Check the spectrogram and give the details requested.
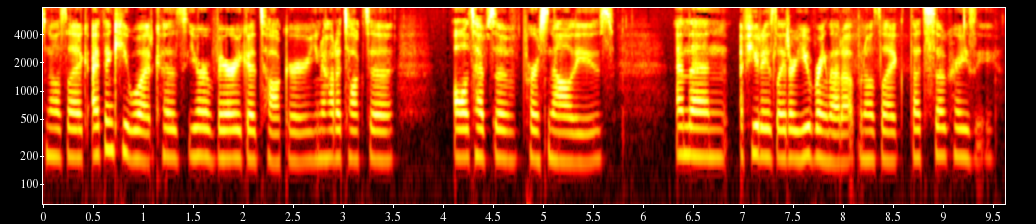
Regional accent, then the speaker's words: Johns Creek, Georgia, United States; also born or lived in Duluth, Georgia; I'm not from DeKalb. Originally, I'm from Johns Creek

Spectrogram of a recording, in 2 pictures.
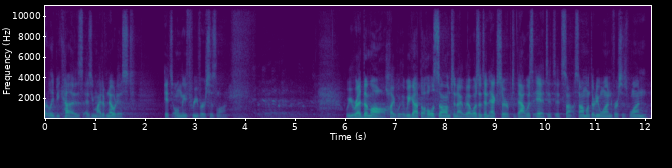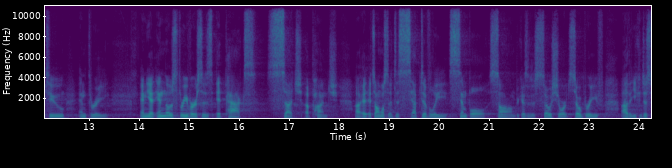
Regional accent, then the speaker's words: United States; as an American citizen

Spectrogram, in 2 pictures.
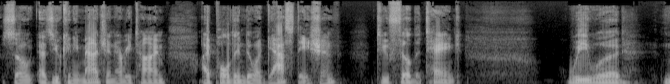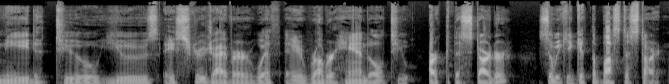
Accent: Pacific Northwest, United States; I am born and raised in the Pacific Northwest

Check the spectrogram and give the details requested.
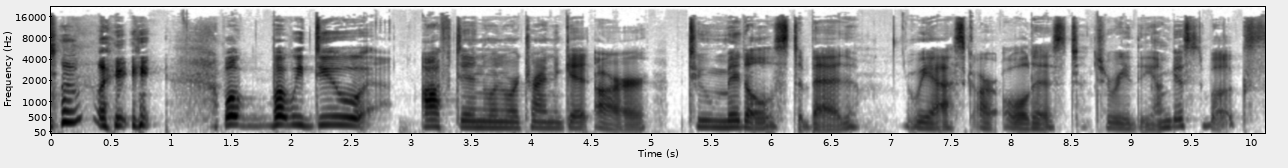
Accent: Minnesota, United States; we're from Minnesota

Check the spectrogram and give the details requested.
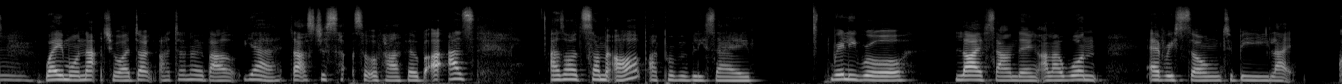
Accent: Surrey, South East England, United Kingdom; I come from Surrey, so yeah, just sort of outside South London

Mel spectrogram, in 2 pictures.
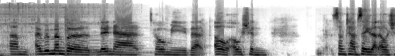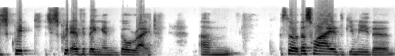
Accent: Northern Vietnam, Vietnam; as a Northerner

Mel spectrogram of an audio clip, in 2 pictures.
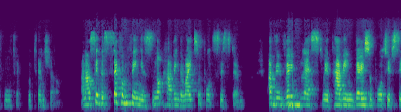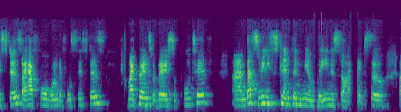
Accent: Nigeria; also born or lived in England; I'm Nigerian by birth. I run a business in Nigeria

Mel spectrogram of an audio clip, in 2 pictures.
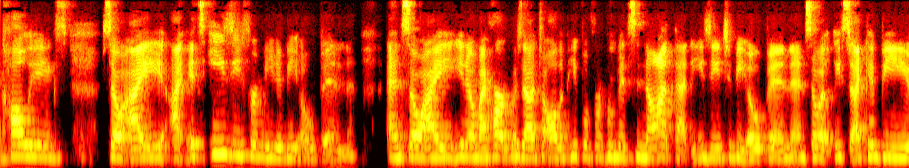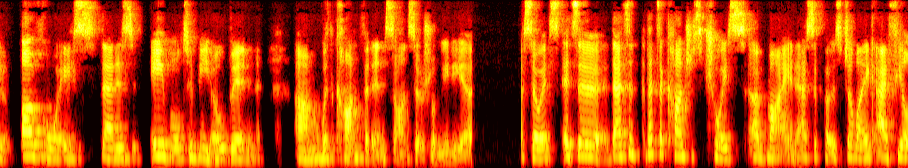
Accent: New York City, New York, United States; now in Durham, United States; I grew up in New York City, and I would rather live here

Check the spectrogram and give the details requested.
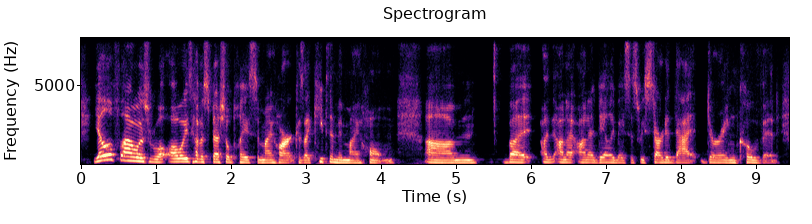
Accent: New Jersey, United States; also born or lived in Chicago area; now in Chicago, United States; I grew up in New Jersey, so we would go to the Jersey Shore.

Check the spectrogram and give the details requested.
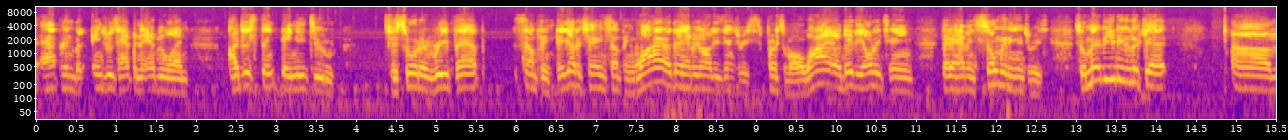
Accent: United States; I'm an American to the end

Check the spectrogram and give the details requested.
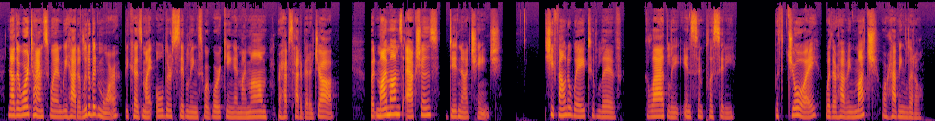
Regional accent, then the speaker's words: Puerto Rico; I grew up in poverty in Puerto Rico

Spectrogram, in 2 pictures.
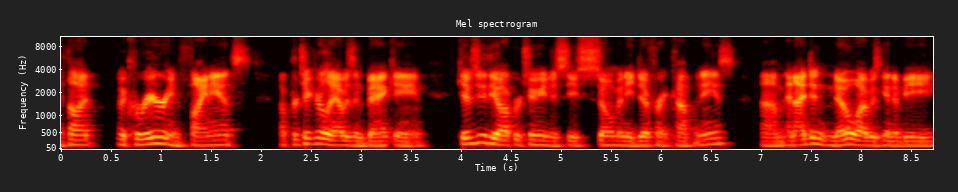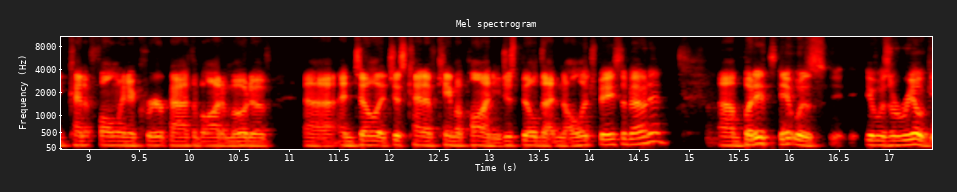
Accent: Canada; moved away; also born or lived in North Carolina; I was originally from Canada, moved down to North Carolina.

